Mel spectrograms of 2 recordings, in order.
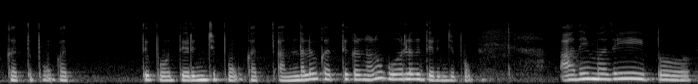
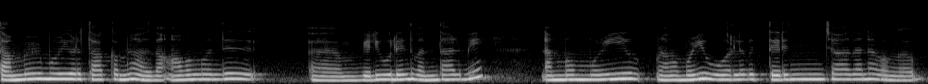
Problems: none marked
